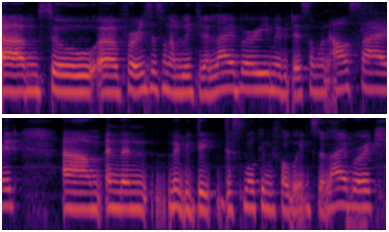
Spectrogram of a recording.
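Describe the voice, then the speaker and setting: With a medium pitch and monotone, flat intonation, a woman talks at a fairly quick pace in a very clean recording with a silent background. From Ghana. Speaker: scholarship alumna, communication professional. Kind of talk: interview. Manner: hesitant, with fillers and restarts.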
